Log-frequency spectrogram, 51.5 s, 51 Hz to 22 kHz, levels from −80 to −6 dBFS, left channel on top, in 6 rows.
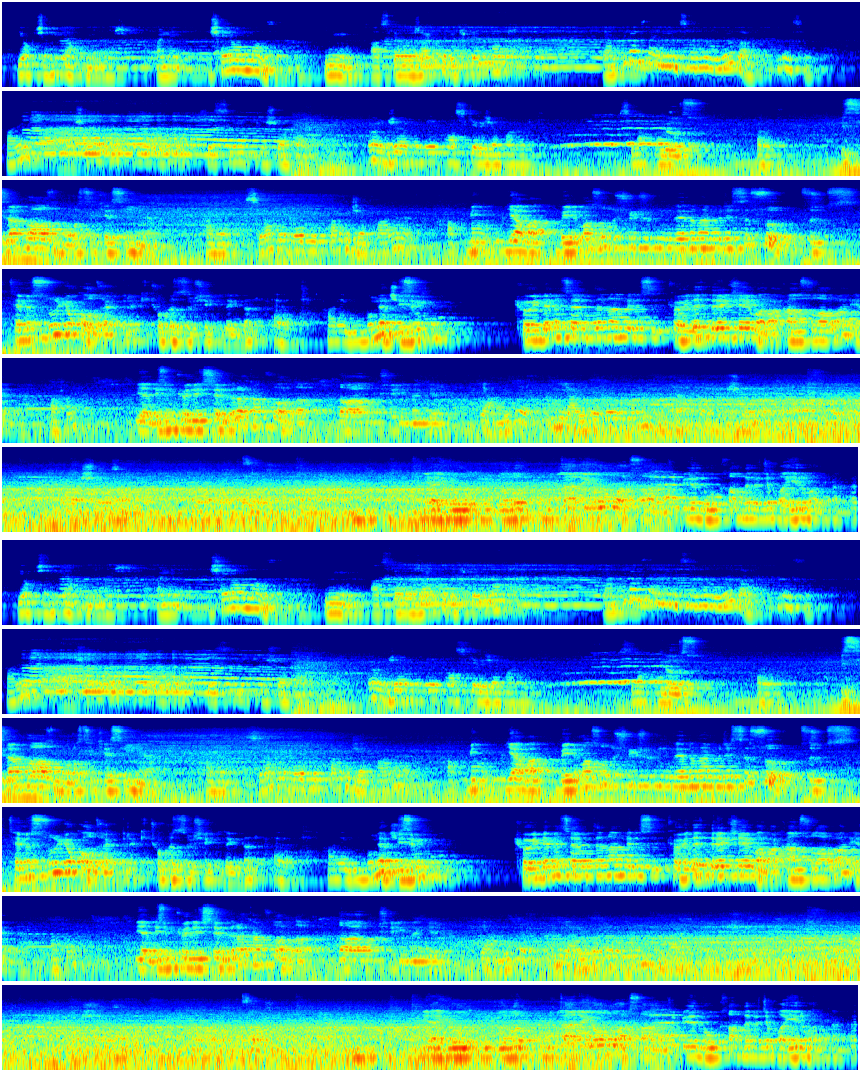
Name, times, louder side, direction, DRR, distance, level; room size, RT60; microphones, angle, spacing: voice 1, 0.2-1.3 1.5-5.1 6.0-8.1 8.6-8.9 9.3-11.8 12.2-13.9 14.8-15.3 16.1-16.3 19.2-22.0 28.4-29.8 30.0-30.2 34.8-35.1 39.1-42.2 42.5-42.8 43.5-44.5 44.8-45.6 46.9-47.3, left 1 dB, 25° left, 4 dB, 0.3 m, -34 dB
sound 1, 0.6-2.7 3.8-8.1 8.8-11.7 14.0-15.6 16.8-17.0, equal, 30° right, 0.6 m, -36 dB
sound 2, 11.5-27.0, equal, 50° right, 1.0 m, -39 dB
voice 2, 17.0-18.7 21.8-25.0 25.2-28.2 29.5-30.0 30.9-34.5 35.6-38.8 45.3-45.6 46.4-46.7 47.1-51.4, equal, 85° right, -2 dB, 1.0 m, -28 dB
sound 3, 34.5-49.6, equal, 70° right, 1.4 m, -31 dB
4.7 x 2.0 x 4.4 m, 1.1 s
head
